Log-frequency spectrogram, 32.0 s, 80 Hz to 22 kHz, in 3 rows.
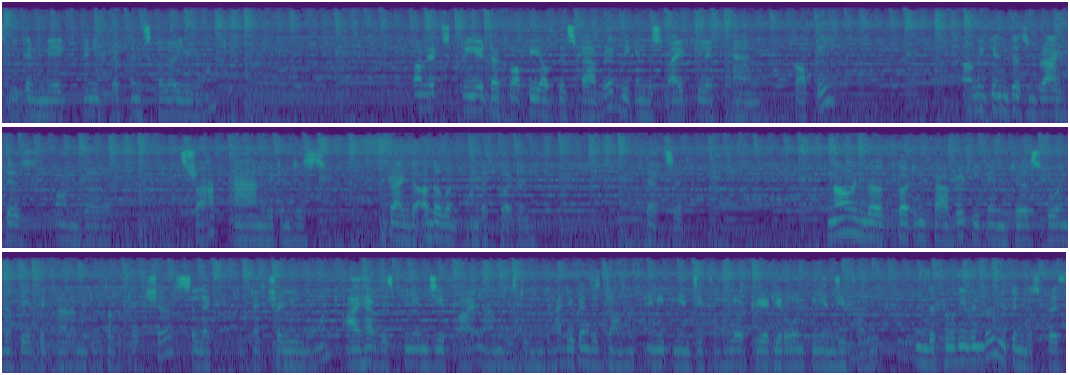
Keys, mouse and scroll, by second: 0.1-3.5 typing, 3.9 click, 6.0 click, 6.0 click, 6.4 right click, 8.2-11.3 drag, 19.5-20.9 scroll down 1, 21.4 click, 22.5-23.5 scroll down 1, 23.5 click, 24.4-25.4 scroll down 1, 26.3 click, 27.6 scroll up 1, 27.9-28.8 right click, 28.9-29.2 middle click, 29.1 scroll up 1, 29.3 middle click, 29.9 t, 30.7-31.9 drag.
